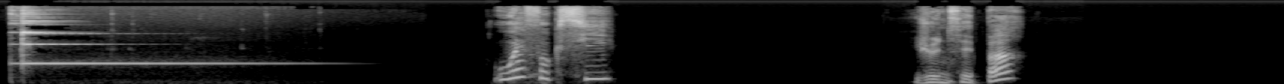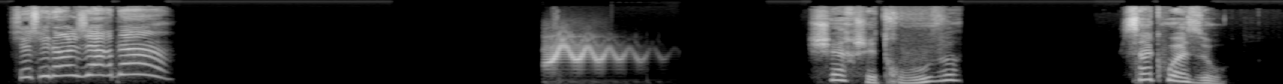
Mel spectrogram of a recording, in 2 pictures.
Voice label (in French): Ma maison Dialogue; Cherche et Trouve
